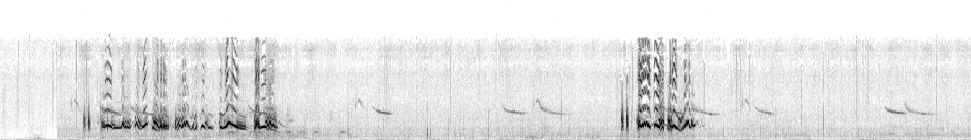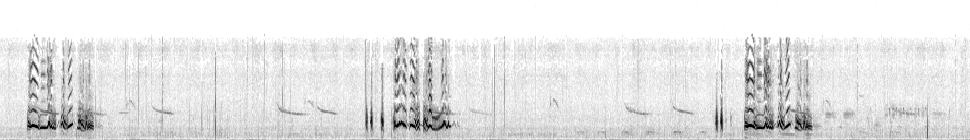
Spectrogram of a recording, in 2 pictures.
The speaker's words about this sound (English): First, we will hear that harbinger of spring, the bluebird, with his cheerful warble.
